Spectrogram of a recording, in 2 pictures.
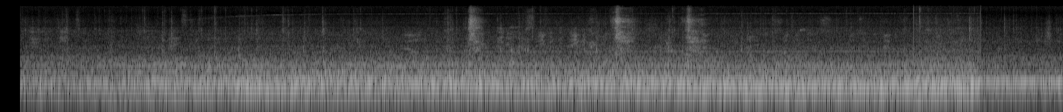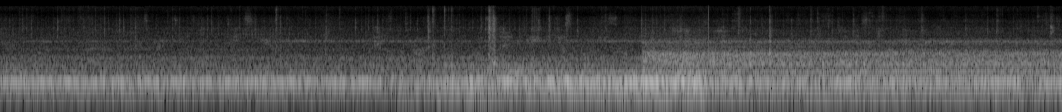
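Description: Cabin sound of a diesel railcar under way: a steady running drone with a low engine hum and scattered sharp clicks. The sound shifts abruptly about halfway through and again near the end.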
